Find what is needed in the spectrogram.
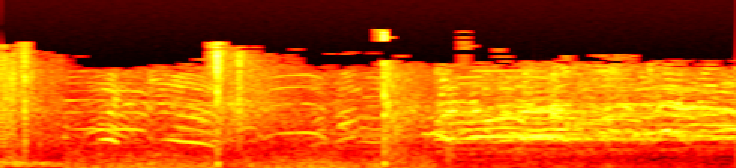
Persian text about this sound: پلیس آنها را با گاز اشکاور و گلوله های رابری نشانه می گیرد.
